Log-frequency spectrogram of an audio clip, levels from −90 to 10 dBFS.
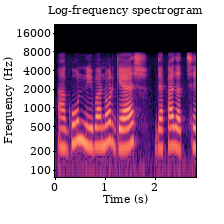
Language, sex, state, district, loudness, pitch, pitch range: Bengali, female, West Bengal, Cooch Behar, -15 LUFS, 245 Hz, 230-270 Hz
